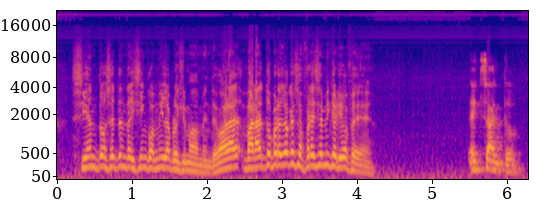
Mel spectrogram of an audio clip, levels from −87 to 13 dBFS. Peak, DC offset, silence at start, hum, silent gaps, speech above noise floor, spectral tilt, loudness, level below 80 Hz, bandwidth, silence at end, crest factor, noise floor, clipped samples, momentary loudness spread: 0 dBFS; under 0.1%; 0.2 s; none; none; 28 dB; -5 dB/octave; -13 LUFS; -44 dBFS; over 20 kHz; 0.1 s; 14 dB; -41 dBFS; under 0.1%; 8 LU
